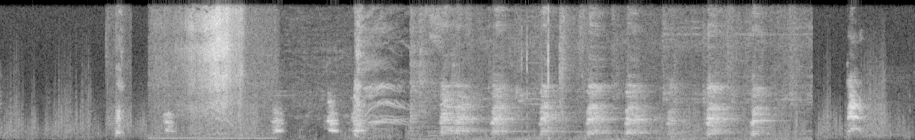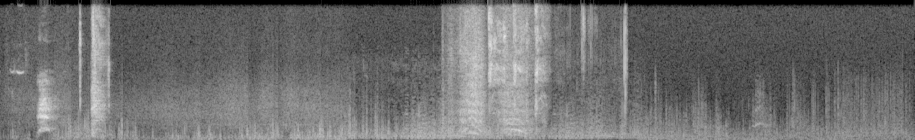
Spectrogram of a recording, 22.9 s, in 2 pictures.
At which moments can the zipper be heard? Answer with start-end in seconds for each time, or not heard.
1.9-3.5, 16.9-18.3.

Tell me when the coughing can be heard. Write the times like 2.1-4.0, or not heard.
4.4-5.2, 12.3-12.8, 17.6-19.3.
